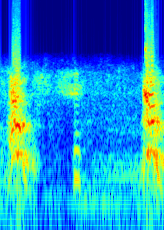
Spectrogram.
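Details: Dog going after bugs, letting out two loud abrupt barks about one and a quarter seconds apart, with a faint short yip between them and quiet background music.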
